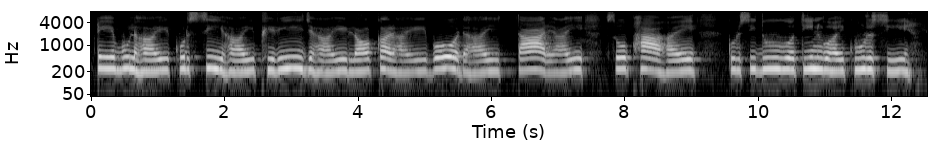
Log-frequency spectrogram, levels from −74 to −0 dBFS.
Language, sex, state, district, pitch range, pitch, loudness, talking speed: Bajjika, female, Bihar, Vaishali, 205-235 Hz, 220 Hz, -21 LUFS, 90 wpm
